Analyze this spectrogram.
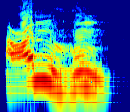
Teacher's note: یہاں پر دیکھیں نون ساکن کے بعد ہا ہے، یہاں پر اظہار کا قاعدہ لگائیں گے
